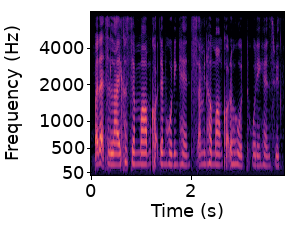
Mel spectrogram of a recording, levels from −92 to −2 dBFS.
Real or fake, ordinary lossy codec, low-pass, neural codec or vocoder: real; none; 7.2 kHz; none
